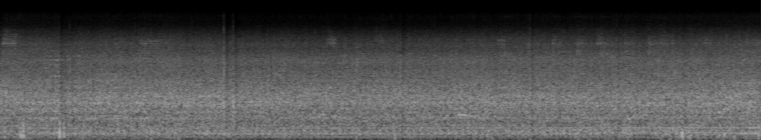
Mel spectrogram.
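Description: Tyres hum steadily on a road as a car drives along.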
